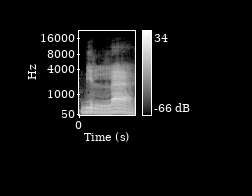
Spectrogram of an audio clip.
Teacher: Lam itu huruf tipis. Jangan l tapi la. Lidahnya dalamnya rileks ya.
